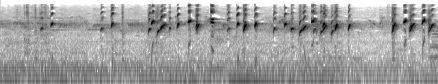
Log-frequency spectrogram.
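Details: Wild-caught European goldfinch, female, chattering to get a male to sing: a few scattered chips open into a fast run of high, twittering notes, a brief pause, then another short burst.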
